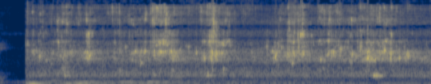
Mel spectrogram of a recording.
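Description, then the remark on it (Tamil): Water splashes and laps steadily as a boat comes in to the shore, with a low rumbling undertone and no voices. “அச்சமயத்தில் படகு கரைக்கு வந்த சத்தம் கேட்டது”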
